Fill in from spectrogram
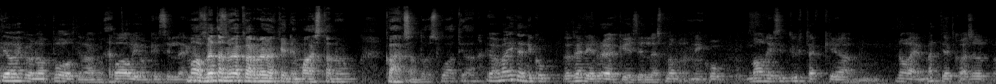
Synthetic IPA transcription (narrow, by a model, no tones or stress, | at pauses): t̪eɑikoinɑːpuolt̪inɑikɑpɑljoŋkisilːeːŋkmæoʋet̪ænːyɑikɑrøːkinimɑist̪ɑnu | kɑheksɑnt̪oist̪ʋuɑt̪iɑnjoːmæit̪eniːŋkuʋerirøːkiːsilːesmæniːŋku | mæolinsit̪yht̪ækːiænoemːæt̪jekːɑisel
